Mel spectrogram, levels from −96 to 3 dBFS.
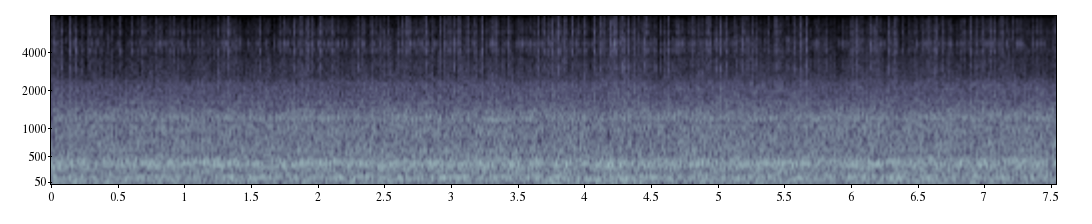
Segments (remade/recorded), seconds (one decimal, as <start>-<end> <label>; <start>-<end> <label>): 0.0-3.1 recorded; 3.1-7.5 remade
